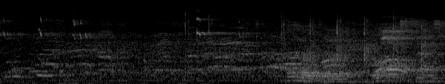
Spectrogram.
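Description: Basketball arena ambience during a stoppage in play: a low murmur of crowd noise with faint voices. Two brief high squeaks come about half a second and two seconds in, typical of sneakers on a hardwood court.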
